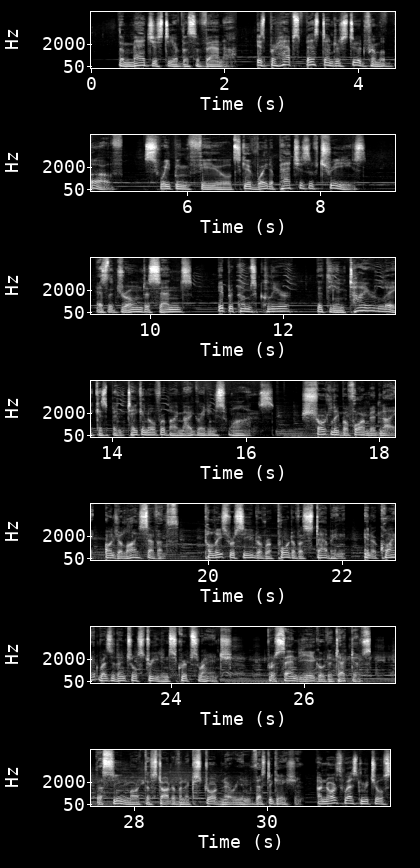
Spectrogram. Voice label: Narration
